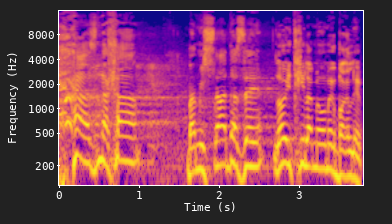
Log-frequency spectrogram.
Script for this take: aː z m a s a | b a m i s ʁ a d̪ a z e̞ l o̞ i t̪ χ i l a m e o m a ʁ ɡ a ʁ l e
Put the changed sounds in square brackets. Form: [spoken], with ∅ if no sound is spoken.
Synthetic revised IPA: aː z [n] a [χ] a | b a m i s ʁ a d̪ a z e̞ l o̞ i t̪ χ i l a m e o m [e] ʁ [b] a ʁ l e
